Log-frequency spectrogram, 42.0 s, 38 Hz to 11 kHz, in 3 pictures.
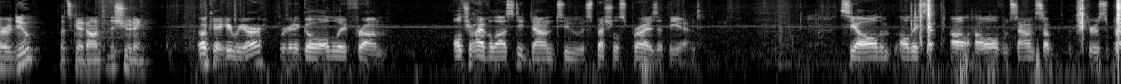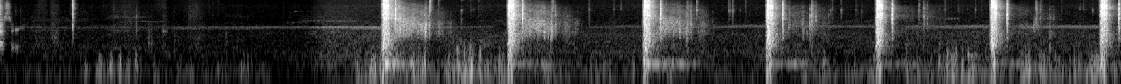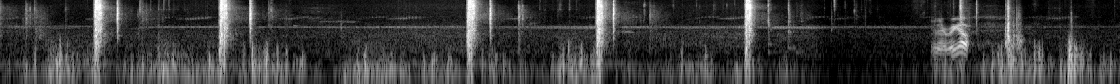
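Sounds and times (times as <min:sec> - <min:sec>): suppressed gunshots: 0:18.8 - 0:19.6, 0:20.4 - 0:21.1, 0:22.1 - 0:22.8, 0:23.6 - 0:24.4, 0:25.0 - 0:25.4, 0:26.4 - 0:27.0, 0:27.8 - 0:28.1, 0:33.9 - 0:34.3, 0:35.5 - 0:35.8
gun action clanking: 0:22.1 - 0:22.9, 0:23.6 - 0:25.7.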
